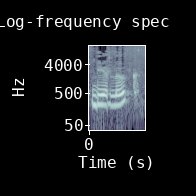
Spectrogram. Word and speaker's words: dierlijk: Ini kadang kita bacanya like atau leuk. Untuk ini kita bacanya leuk, dierlijk.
